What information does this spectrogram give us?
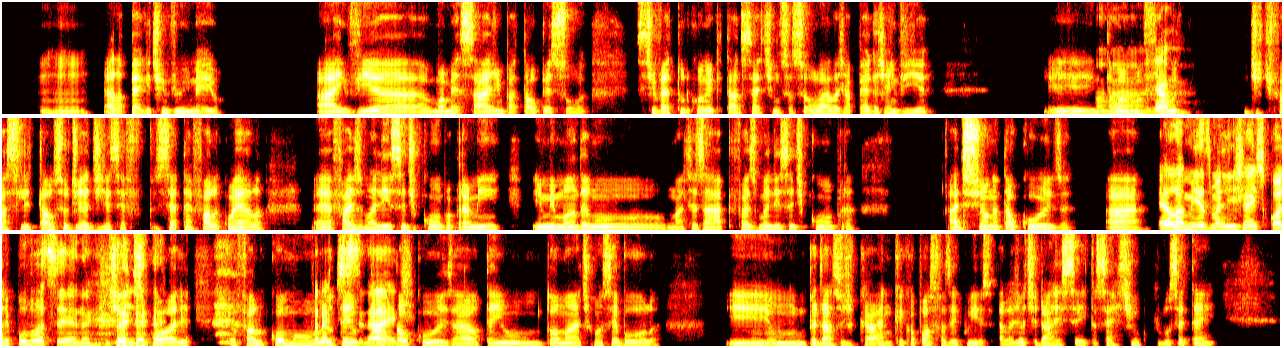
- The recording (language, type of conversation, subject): Portuguese, podcast, Como a tecnologia mudou o seu dia a dia?
- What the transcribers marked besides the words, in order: laugh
